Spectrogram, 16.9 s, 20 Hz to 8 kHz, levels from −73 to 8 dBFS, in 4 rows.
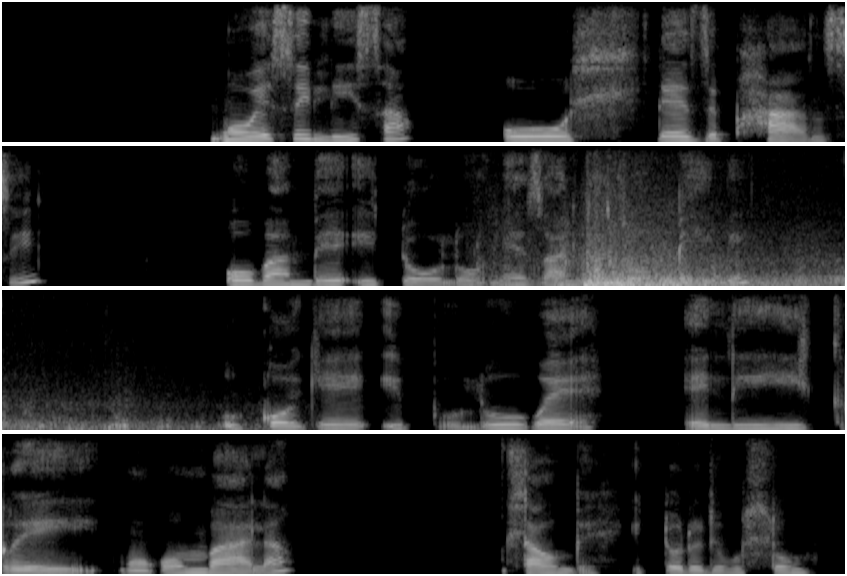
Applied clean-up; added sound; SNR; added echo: none; Thunder; 0 dB; none.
